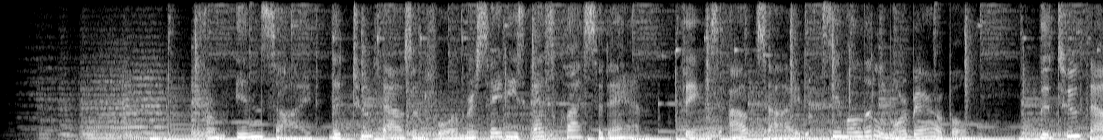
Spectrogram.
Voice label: female voice radio commercial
